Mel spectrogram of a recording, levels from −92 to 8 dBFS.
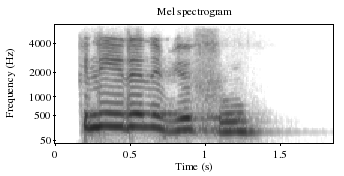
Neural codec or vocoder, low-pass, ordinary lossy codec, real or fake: none; 5.4 kHz; Opus, 32 kbps; real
